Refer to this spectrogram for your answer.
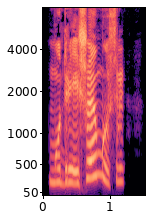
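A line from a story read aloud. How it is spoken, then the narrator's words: Chuckling. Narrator (Russian): хохотнул Барс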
